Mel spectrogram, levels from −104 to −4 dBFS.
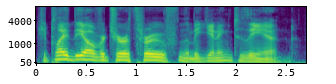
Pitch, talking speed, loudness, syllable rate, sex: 115 Hz, 245 wpm, -16 LUFS, 6.4 syllables/s, male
